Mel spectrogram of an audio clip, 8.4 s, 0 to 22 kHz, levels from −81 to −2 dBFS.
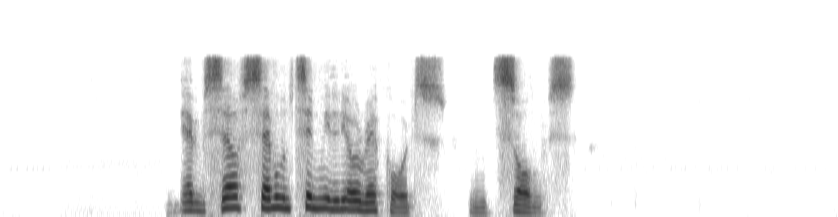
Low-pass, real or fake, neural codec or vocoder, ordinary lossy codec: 7.2 kHz; fake; codec, 16 kHz in and 24 kHz out, 0.6 kbps, FocalCodec, streaming, 2048 codes; Opus, 64 kbps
